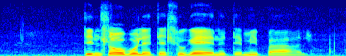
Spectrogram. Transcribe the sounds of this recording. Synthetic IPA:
tʼint͡ɬʼɔɓɔlɛtʼeɬuk̬ɛnɛtʼemib̥ʱaːlɔ

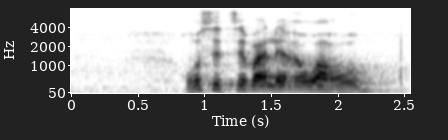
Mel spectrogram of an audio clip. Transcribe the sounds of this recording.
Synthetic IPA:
ɣʊsɪt͡sʼɪbalɛɣɛwaɣʊ

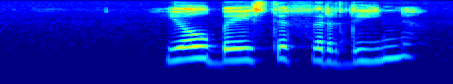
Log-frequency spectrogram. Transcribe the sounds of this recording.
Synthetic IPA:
jəlˠbɛstəfərdin

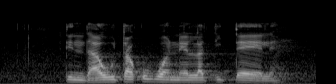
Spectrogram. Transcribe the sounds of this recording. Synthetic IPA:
tʼindʱawutʼakuɓɔnɛlatitɛːlɛ

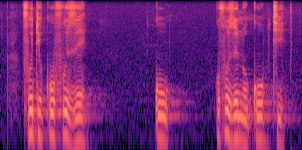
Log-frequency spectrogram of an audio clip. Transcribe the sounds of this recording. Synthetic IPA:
futʰik̬ʼufuzɛ | ku | k̬ʼufuzɛnok̬ʼuːtʰi

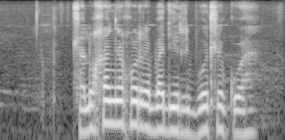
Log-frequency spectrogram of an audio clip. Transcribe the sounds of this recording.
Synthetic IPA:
t͡ɬʰalʊχaɲaχʊrɪbadiribot͡ɬʰekwa

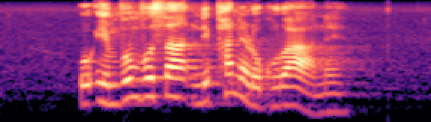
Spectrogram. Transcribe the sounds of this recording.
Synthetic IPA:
uʔiɱvuɱvusandip̪fʰanɛɺɔkʰʼuɺwaːnɛ

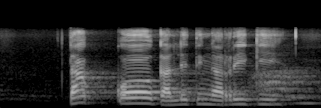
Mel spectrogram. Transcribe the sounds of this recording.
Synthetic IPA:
tʼakɔkʼaletʼiŋɡariːki

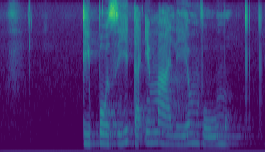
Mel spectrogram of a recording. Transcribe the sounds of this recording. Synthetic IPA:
d̥ʱipʼozitʼaʔimalijeɱvuːmɔ

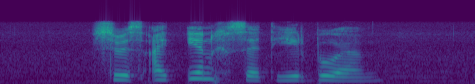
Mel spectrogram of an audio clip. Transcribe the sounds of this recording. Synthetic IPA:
suəsœ̰ɥtiənχə̥sətɦiːrbuəm

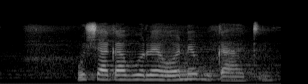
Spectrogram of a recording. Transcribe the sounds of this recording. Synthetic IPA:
βuʃakʼaβuɾɛɦɔnɛβukʼaːtʼḭ

